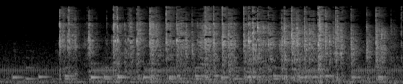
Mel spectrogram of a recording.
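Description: Marbles rattling and clicking in quick succession through a plastic marble run track, starting about half a second in and stopping near the end, over background music.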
